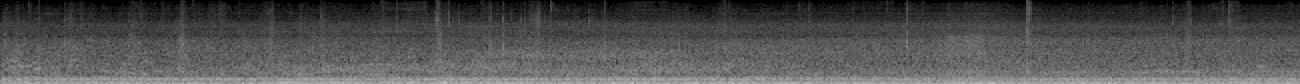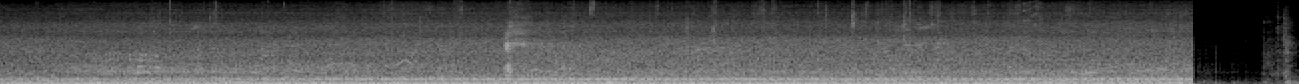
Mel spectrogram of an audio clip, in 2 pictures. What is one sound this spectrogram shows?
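A bus engine idles with a steady low hum nearby.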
